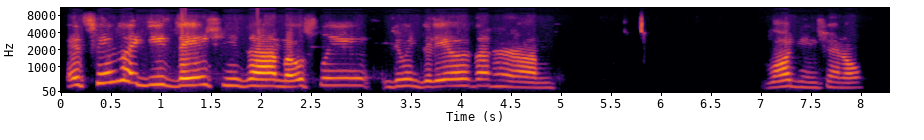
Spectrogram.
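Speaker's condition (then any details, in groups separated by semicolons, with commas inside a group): Cerebral palsy, spastic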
